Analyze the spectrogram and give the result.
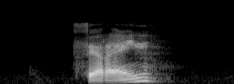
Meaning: association, club, society
- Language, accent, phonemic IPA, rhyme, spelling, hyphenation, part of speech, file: German, Austria, /fɛɐ̯ˈʁaɪ̯n/, -aɪ̯n, Verein, Ver‧ein, noun, De-at-Verein.ogg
